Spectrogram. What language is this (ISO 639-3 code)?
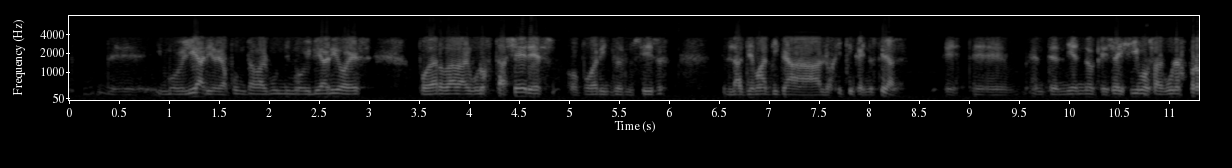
spa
